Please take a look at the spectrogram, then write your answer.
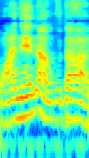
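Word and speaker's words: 完顏阿骨打: 완안 아골타라고 하는데 중국 발음으로 하면 완앤 아구다 이렇게 표현을 하는데 이 사람도 뭐겠어요?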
